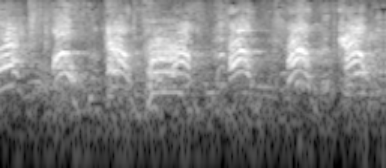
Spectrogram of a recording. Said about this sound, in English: Oh, it's just a dog, mate.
